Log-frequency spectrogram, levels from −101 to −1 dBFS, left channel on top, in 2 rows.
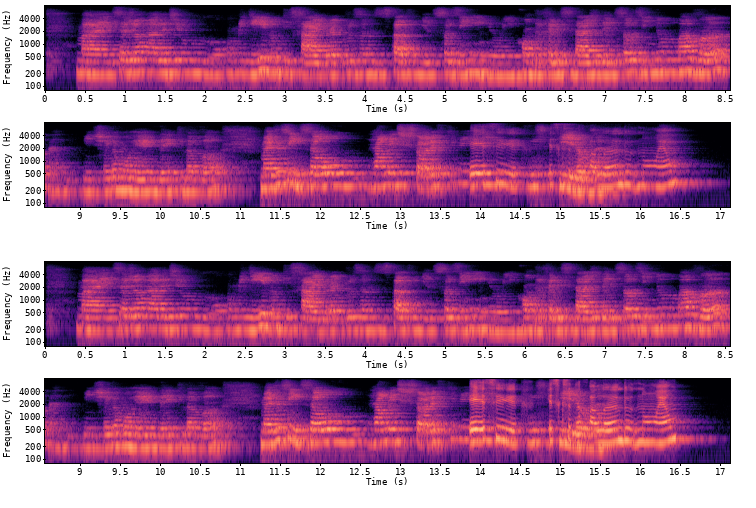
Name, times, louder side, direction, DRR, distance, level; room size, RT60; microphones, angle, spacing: voice 1, 0.0-14.2 14.6-15.5, equal, 35° left, -8 dB, 2.6 m, -32 dB
voice 2, 13.9-14.5 15.4-16.4, right 6 dB, 80° right, 14 dB, 0.4 m, -25 dB
8.2 x 6.3 x 3.9 m, 0.82 s
head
